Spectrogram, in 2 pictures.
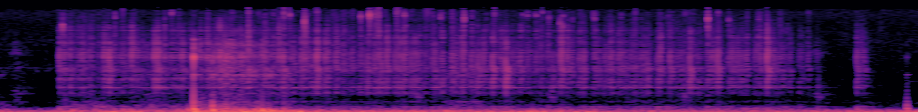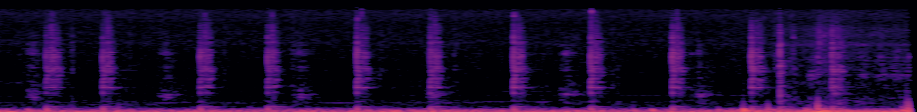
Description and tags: silent sound of some waterdrops falling in a metallic washbasin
